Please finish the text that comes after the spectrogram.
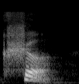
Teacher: So sh has k and murdanya sh. combined. So we say ksha.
